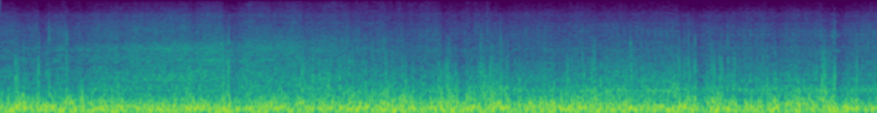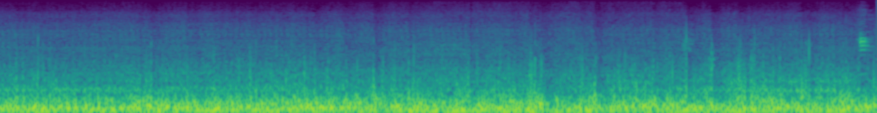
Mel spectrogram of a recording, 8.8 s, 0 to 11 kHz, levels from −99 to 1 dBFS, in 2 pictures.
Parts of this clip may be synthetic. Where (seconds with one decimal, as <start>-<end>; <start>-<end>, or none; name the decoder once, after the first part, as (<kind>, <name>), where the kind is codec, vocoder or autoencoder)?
none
